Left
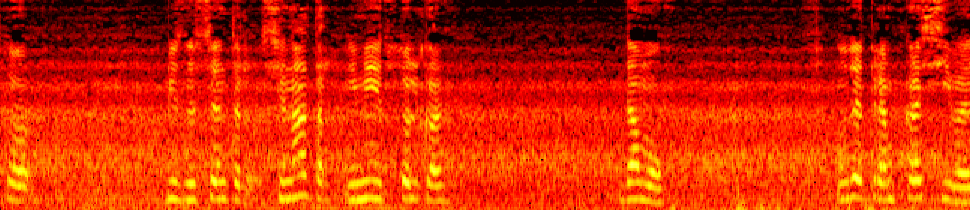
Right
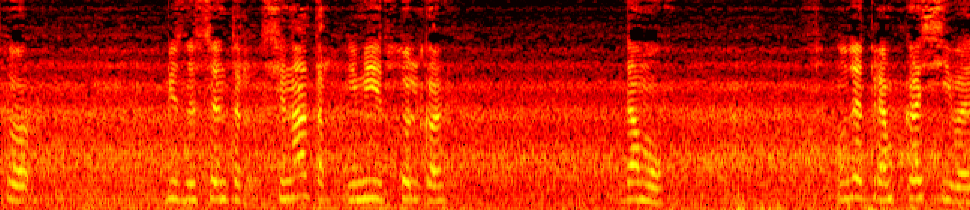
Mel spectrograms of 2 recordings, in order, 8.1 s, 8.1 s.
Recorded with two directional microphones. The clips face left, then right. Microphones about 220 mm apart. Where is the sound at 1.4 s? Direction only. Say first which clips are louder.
Left 5 dB; 45° left (ahead or behind).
